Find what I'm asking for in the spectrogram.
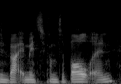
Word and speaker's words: Bolton: Anyone in Bolton pronounces Bolton without the T and it's Bolton.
